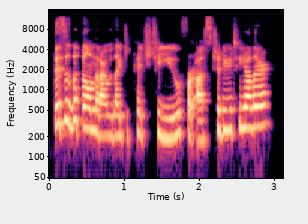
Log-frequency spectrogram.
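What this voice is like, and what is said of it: Put-on British accent. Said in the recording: “I can do a British Tribeca accent too”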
